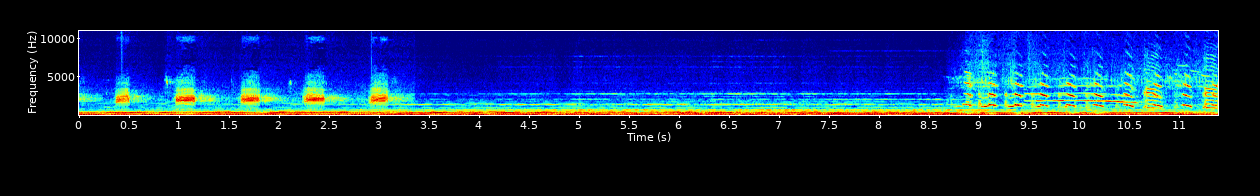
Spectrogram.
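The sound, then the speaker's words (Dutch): Ducks quack in a quick series of about half a dozen calls, then fall quiet before a busier burst of quacking near the end, over a steady low outdoor rumble, on the island of Brienenoord, a tidal park surrounded by water. “Als je hier bent en je ziet de eenden en je ziet dat water en de bomen en zo, dan ga je anders mee om dan.”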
